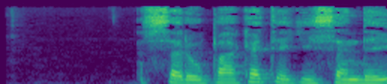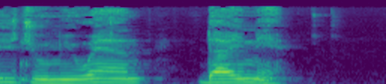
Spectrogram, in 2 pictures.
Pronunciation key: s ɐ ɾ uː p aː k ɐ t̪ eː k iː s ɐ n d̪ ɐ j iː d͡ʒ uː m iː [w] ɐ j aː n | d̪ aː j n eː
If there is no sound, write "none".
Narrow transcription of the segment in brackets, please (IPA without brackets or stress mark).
w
